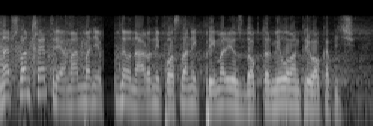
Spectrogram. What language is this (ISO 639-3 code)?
srp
